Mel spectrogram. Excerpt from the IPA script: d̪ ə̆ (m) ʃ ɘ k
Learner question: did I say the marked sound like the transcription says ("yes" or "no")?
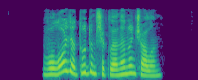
yes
